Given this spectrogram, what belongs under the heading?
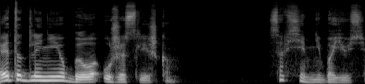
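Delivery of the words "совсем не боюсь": said quietly, softly, much quieter. Taunted that she is afraid, she answers the men quietly. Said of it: "Тихо сказала она".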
